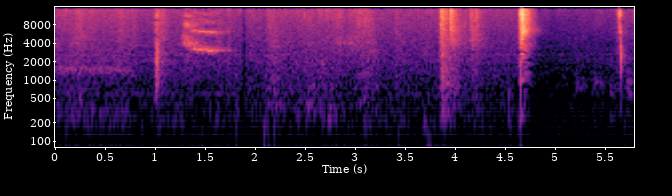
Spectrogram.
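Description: Nail clippers snap shut with sharp clicks.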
